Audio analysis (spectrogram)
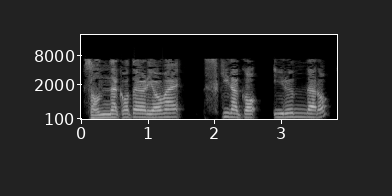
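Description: A man voicing a brash, cheeky talking pencil in an amateur radio drama, speaking in rough, cocky, encouraging slang. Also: fairly high pitch, flat delivery, measured pace, no echo, highs cut off, close to an everyday voice. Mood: cheeky, teasing.

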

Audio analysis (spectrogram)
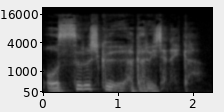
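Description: Man voicing a sinister, husky old witch woman. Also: fairly low pitch, animated, normal speed, bright, forceful tone, full character voice. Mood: sly, menacing. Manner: archaic, knowing old-woman phrasing. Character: sinister old witch aunt, sly and unhurried.

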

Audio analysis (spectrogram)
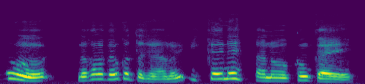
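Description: A man's voice: high-pitched, sing-song, a little fast, dark tone, dry recording, muffled recording. A man hosting a casual behind-the-scenes chat, speaking in a conversational, encouraging way. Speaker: podcast host, radio drama producer.

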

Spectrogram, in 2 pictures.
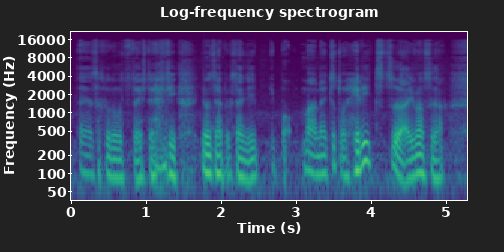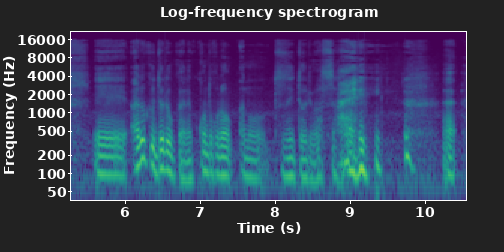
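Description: A man in his sixties hosting a casual solo radio chat, rambling haltingly and often correcting himself as he goes. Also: sits low, a little mellow, slightly rough. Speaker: host of a morning audio diary show.

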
